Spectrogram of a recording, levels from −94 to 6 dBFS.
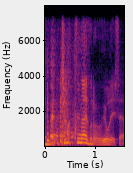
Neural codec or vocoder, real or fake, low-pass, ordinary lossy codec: codec, 16 kHz, 1 kbps, X-Codec, HuBERT features, trained on general audio; fake; 7.2 kHz; none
